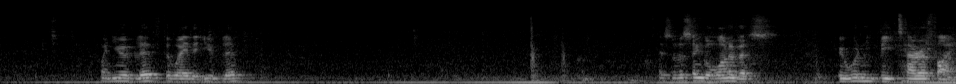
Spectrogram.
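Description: A young man speaks calmly in an echoing room, with long pauses.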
